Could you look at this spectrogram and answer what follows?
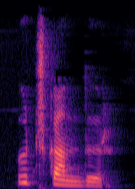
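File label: "ытшкандыр", Komi, female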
